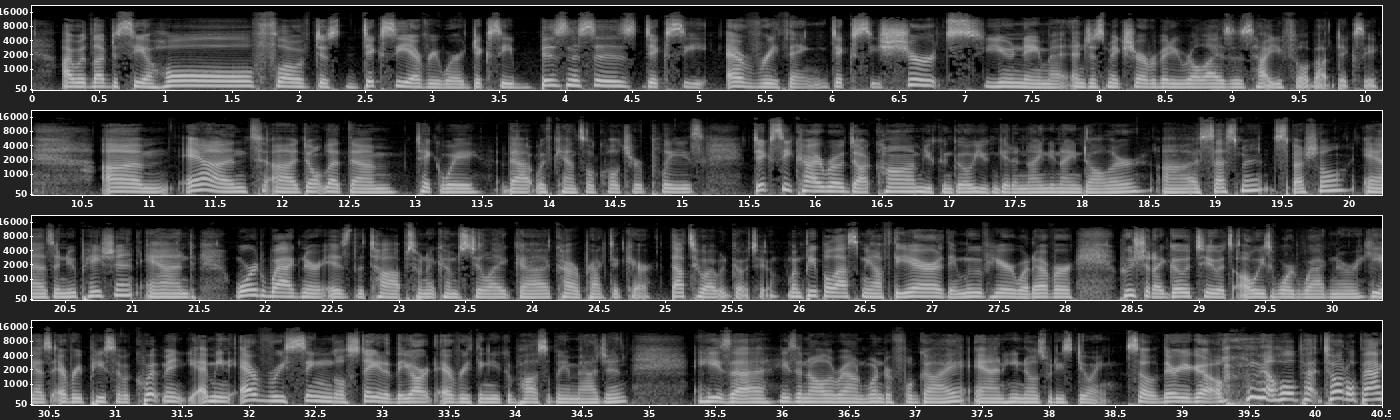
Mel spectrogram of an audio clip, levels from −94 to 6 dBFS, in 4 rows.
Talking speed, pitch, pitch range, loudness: 215 wpm, 170 Hz, 160-195 Hz, -23 LUFS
